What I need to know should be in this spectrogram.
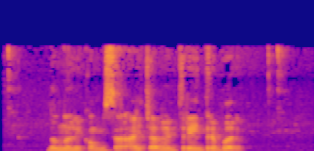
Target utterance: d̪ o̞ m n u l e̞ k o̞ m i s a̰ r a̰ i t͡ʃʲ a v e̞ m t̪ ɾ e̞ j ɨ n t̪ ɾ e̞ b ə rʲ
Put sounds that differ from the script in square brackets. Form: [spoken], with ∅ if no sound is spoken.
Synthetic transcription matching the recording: d̪ o̞ m n u l e̞ k o̞ m i s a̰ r a̰ i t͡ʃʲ a v e̞ m t̪ ɾ e̞ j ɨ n t̪ ɾ e̞ b ə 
